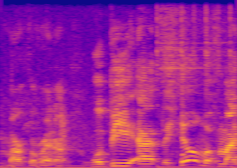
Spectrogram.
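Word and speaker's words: Renna: Writer Ryan Parrott and artist Marco Rena, that's how you say his name, Marco Rena, will be at the helm of Mighty Morphin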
